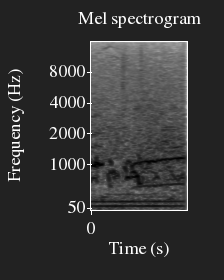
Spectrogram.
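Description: Chickens clucking close by at feeding time, a continuous cluster of overlapping clucks and throaty calls over a steady low hum.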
